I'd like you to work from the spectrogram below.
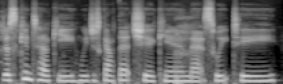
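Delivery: thickened Kentucky accent; Southern accent. Shown as a demonstration. Guest shows off hidden Kentucky roots, Southern accent. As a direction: lean into a homey Southern twang. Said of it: "can you say something with the accent".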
